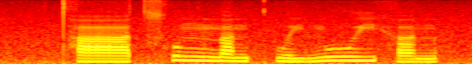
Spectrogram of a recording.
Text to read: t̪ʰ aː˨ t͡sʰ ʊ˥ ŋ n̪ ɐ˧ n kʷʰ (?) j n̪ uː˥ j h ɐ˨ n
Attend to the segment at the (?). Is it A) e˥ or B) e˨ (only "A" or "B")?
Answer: B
